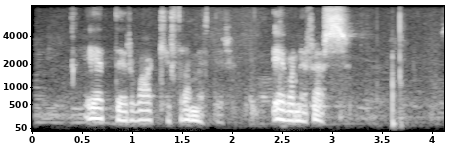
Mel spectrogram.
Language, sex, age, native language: Icelandic, female, 30-39, Icelandic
